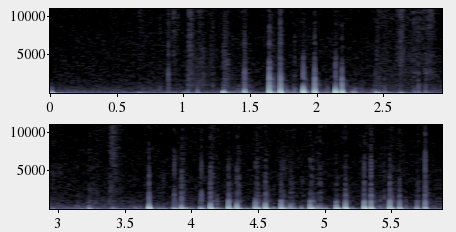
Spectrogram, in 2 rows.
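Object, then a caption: Soft vinyl toy horse. A yellow, hand-sized, hollow soft vinyl Rody bouncing-horse toy is held by hand beside the recorder and tapped with the fingertips. About 22 dull, low, hollow thumps come in irregular bursts, with a quiet pause near the middle and denser tapping toward the end. Each thump is short and dies away almost at once.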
